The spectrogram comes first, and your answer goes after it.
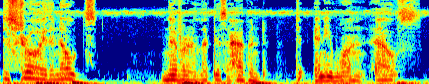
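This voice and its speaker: Dying former monster for radio serial: extremely slow, faint broken phrases, full of remorse, noisy background. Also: male voice, a little high. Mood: dying, remorseful. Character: dying, remorseful man freed from monster form. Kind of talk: 1930s-style adventure radio acting.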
